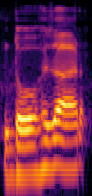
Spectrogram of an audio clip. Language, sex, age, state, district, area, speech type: Punjabi, male, 30-45, Punjab, Rupnagar, rural, spontaneous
